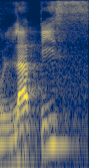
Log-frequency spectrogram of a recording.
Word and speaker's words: lápiz: In Latin America, both of these words are pronounced like an S. So lápiz and lápices.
